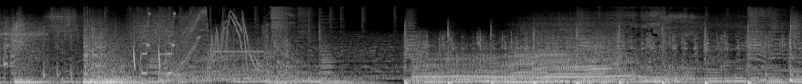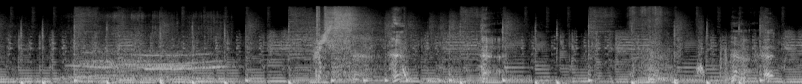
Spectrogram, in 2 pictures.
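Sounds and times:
background music with steady beat: 2.8s - 16.0s.

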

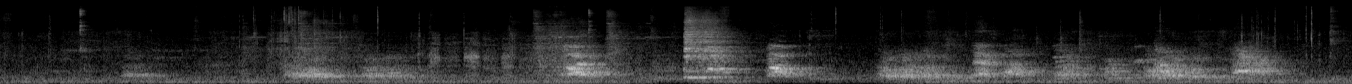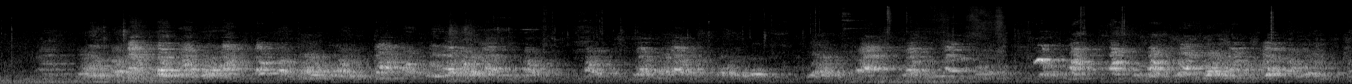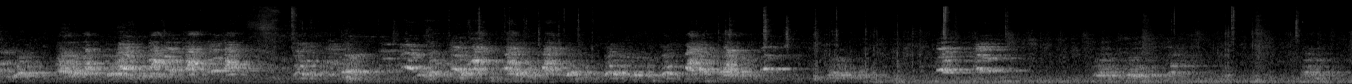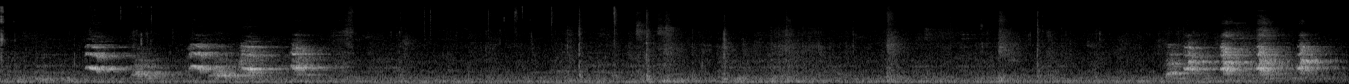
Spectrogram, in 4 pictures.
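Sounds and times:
dogs barking: 1.2s - 1.9s, 2.8s - 13.0s, 13.8s - 44.1s, 52.0s - 54.0s.

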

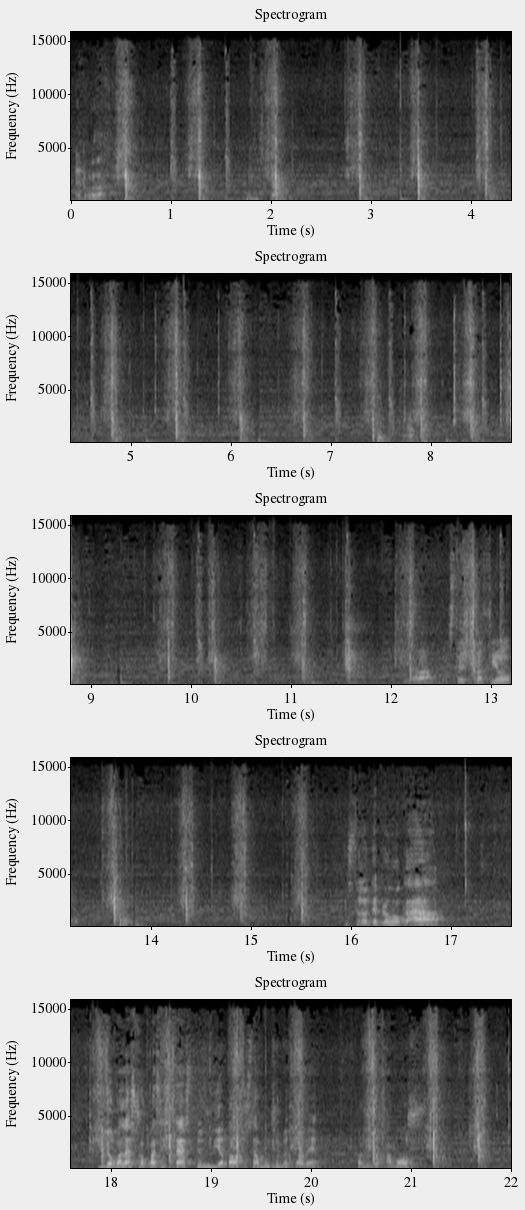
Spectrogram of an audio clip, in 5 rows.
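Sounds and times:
knife chopping on wooden board: 0.4s - 2.2s, 2.8s - 9.0s, 9.7s - 13.0s, 13.6s - 15.7s, 17.8s - 21.8s.

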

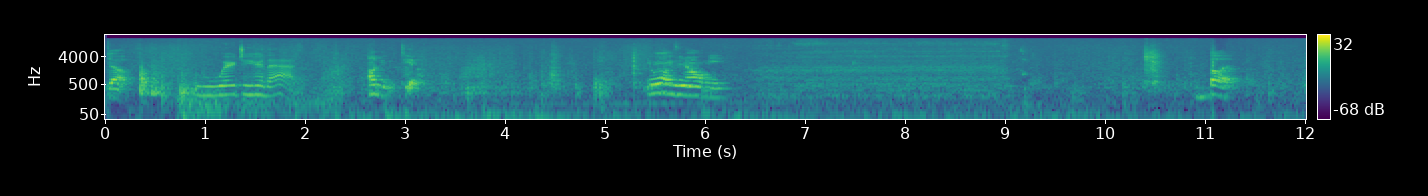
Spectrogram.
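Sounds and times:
steady hiss: 0.6s - 12.0s.

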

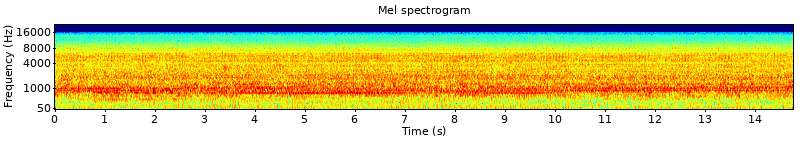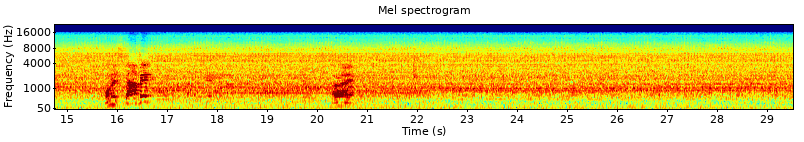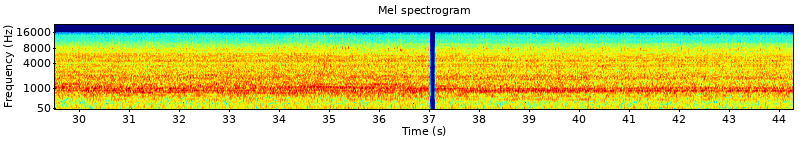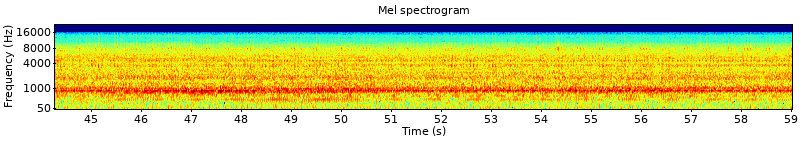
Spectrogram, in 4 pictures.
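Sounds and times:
movie projector clatter and hum: 0.0s - 59.0s.

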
